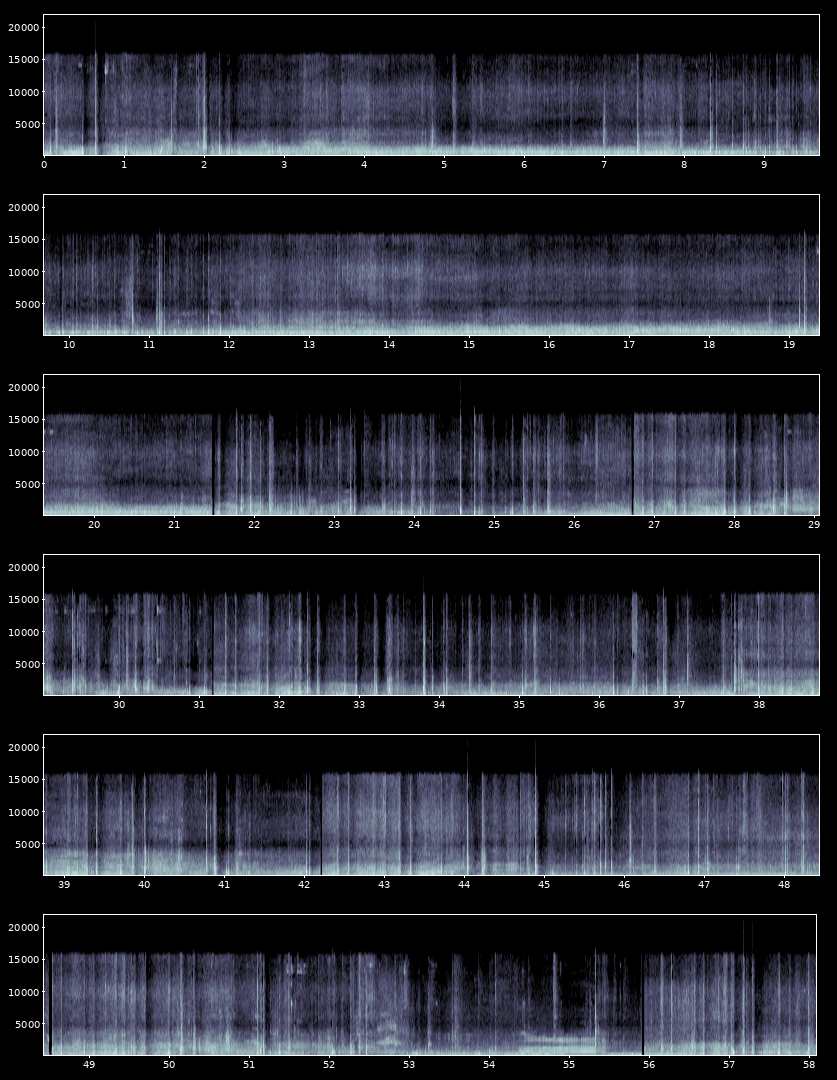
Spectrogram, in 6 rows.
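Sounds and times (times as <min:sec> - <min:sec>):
skateboard clacks and knocks: 0:00.0 - 0:53.9, 0:55.3 - 0:58.0
skateboards rolling on concrete: 0:00.0 - 0:58.0.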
